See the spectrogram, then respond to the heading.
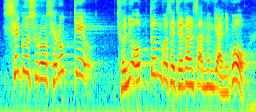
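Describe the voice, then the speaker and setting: High-voiced preaching man in a hall. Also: sing-song, fairly quick. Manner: dramatic storytelling, acting out quoted lines. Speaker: pastor. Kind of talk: sermon. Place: church sanctuary. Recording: long church hall reverb.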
